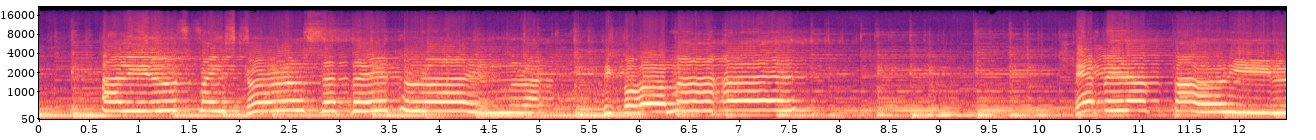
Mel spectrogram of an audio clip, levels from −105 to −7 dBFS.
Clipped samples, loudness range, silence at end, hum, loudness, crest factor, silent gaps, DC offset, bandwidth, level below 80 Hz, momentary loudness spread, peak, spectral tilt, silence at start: under 0.1%; 4 LU; 0 s; none; -10 LUFS; 10 dB; none; 0.2%; 17.5 kHz; -44 dBFS; 9 LU; 0 dBFS; -6 dB/octave; 0 s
